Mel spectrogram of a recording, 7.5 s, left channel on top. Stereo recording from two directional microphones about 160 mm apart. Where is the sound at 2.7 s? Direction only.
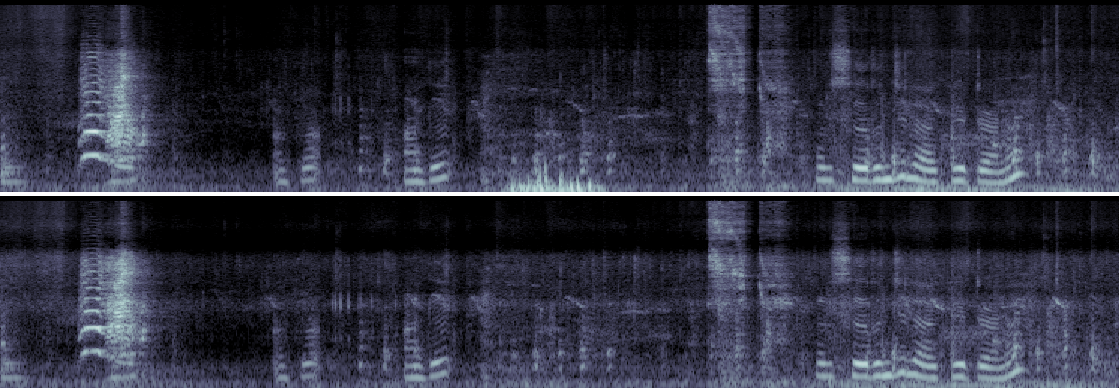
25° left (ahead or behind).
